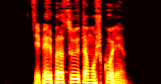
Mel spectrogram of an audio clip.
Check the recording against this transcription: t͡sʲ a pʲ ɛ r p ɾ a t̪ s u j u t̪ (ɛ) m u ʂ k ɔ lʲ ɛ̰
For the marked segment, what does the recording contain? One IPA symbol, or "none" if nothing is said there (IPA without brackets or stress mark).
a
